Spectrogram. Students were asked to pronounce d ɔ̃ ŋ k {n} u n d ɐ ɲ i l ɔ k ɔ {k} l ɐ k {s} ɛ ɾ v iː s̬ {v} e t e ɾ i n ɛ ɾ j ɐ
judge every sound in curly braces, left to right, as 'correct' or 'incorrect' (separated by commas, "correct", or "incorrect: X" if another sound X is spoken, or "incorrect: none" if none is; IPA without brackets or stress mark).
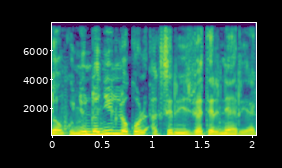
incorrect: ɲ, incorrect: none, correct, correct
